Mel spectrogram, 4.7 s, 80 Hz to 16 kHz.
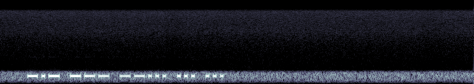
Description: Morse code, heard as a keyed tone, about 34 wpm, 430 Hz. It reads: KO7SS
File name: 2015 cq ww cw / 2015 cqwww k5tr - 0-18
